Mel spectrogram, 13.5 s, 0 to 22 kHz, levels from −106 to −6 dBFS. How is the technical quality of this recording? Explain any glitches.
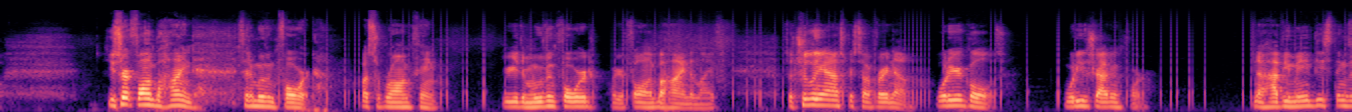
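The recording is marred by one persistent fault. From 2.79 s, right after "behind instead of moving", to 13.51 s, a train of clicks runs at about 10 per second, unevenly spaced, roughly a hundred in all. They are likely from electrical interference or a faulty connection or power supply injecting near-identical pulses. They are heard as ticking over the speech and through its pauses, reaching roughly the level of the speech itself. A spectrogram shows them as thin vertical broadband lines, and a waveform as sharp spikes at irregular intervals.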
